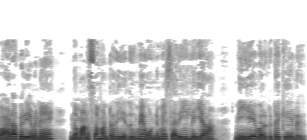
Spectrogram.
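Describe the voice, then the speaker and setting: A woman's voice: high voice, level tone, moderate pace, natural voice. A woman playing a middle-aged mother who complains about her husband to her grown son in a family comedy skit. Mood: exasperated. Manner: complaining and exasperated.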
